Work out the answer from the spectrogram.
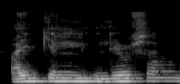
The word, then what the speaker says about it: ic-k,i'll-u-shun: It's like I kill illusion, but it's also like it's a wordplay.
